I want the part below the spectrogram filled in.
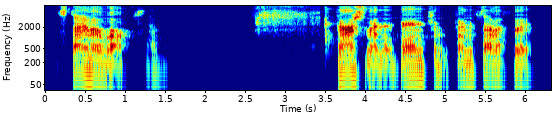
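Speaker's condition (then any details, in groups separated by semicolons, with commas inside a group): Duchenne muscular dystrophy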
